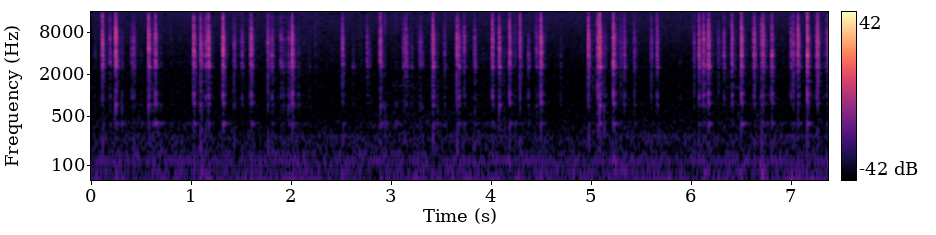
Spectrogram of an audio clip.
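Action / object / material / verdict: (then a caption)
tap / thin plastic disposable cup / plastic / none. An empty, hollow red plastic disposable party cup (Solo-style, about 12 cm tall) is held in both hands close to the mic and tapped and scratched with long acrylic nails along its ridged sides. Quick, crisp, bright clicking taps come in irregular bursts, mixed with short scratchy strokes. Each tap dies almost instantly over a faint low background rumble.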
